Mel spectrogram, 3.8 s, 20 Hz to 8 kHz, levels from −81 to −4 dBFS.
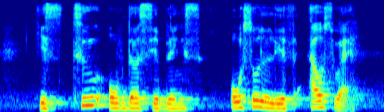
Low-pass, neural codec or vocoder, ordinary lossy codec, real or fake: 7.2 kHz; vocoder, 44.1 kHz, 128 mel bands every 256 samples, BigVGAN v2; none; fake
